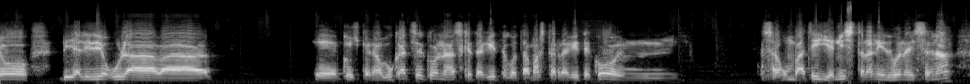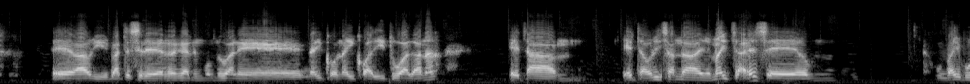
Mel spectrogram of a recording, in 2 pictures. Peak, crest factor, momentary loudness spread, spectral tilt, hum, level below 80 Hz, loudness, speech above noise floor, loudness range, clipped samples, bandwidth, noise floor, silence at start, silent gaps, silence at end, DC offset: 0 dBFS; 18 dB; 11 LU; 0.5 dB/octave; none; -72 dBFS; -15 LUFS; 47 dB; 4 LU; under 0.1%; over 20 kHz; -63 dBFS; 0 s; none; 0 s; under 0.1%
